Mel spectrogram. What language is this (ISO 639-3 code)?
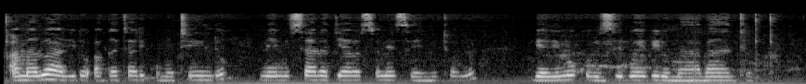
lug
